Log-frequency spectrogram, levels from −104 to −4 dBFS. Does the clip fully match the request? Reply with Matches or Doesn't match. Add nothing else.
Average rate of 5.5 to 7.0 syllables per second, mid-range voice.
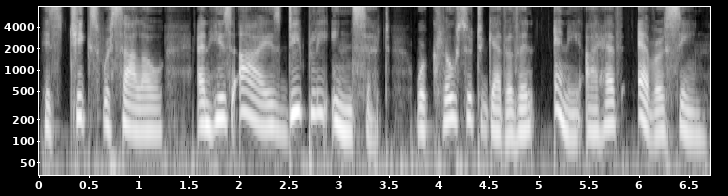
Doesn't match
